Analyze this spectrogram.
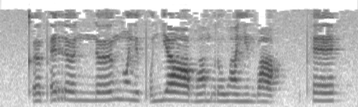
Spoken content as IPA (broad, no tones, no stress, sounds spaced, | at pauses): kʼ œ pʼ ɛ r œː nː œː ŋ ɡ ɔ̃ lʲ ɒ pʼ o nʲ ɑː b ɑ̃ b o ɾ o w ɑ̃ lʲ ɛ̃ m b ɑ | pʰ ɛ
